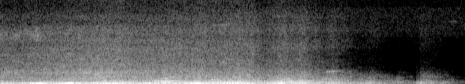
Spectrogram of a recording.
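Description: Moderately busy road traffic on a Saturday near Bantul and Kulon Progo, Yogyakarta, with a steady broadband rumble of cars and motorbikes passing close by, fading off toward the end.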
